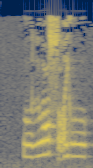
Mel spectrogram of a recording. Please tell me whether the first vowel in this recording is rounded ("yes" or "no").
yes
